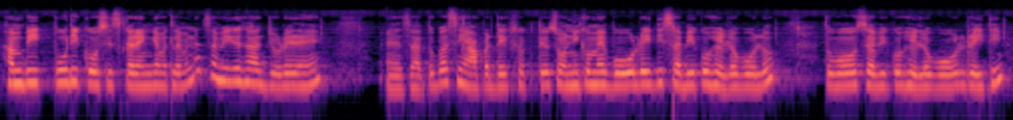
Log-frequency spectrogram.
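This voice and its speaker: A woman's voice: mid-range voice, darkish tone. A young woman from India narrating her home vlog in a rambling, chatty way, full of fillers. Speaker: vlogger. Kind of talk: casual voice-over vlog narration.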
